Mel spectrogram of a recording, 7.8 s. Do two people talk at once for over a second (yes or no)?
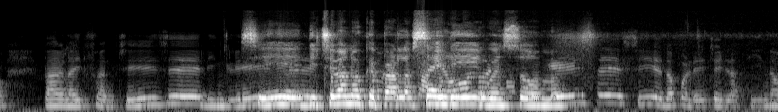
yes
